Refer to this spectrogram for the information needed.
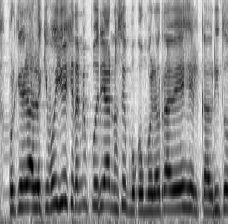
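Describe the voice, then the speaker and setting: A woman speaks in a Chilean accent. Noticeable background noise can be heard. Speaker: podcast co-host. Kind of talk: casual chat.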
